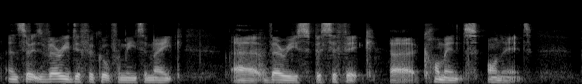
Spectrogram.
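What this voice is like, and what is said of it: Non-American accent. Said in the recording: “as you can probably tell from my accent, I'm not American”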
